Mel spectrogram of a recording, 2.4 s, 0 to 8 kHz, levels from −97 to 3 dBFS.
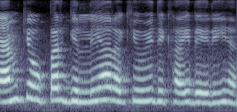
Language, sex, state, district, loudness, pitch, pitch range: Hindi, female, Bihar, Jahanabad, -17 LUFS, 295 Hz, 275-325 Hz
